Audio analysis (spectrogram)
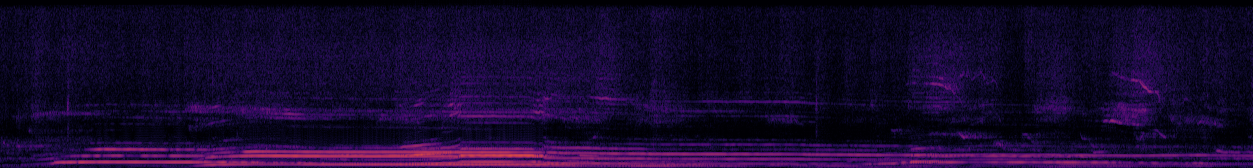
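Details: Group howl from wolves in the Toronto Zoo's Canadian Pavilion around closing time: voices enter one after another with upward slides, forming layered sustained tones that fade and waver toward the end.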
